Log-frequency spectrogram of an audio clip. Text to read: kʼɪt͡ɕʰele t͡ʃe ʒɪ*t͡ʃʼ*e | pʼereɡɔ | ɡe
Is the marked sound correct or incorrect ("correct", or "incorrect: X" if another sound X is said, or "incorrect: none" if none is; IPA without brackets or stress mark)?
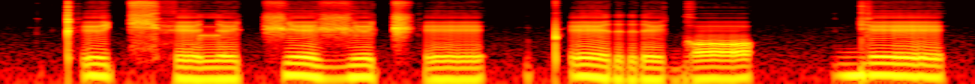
correct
